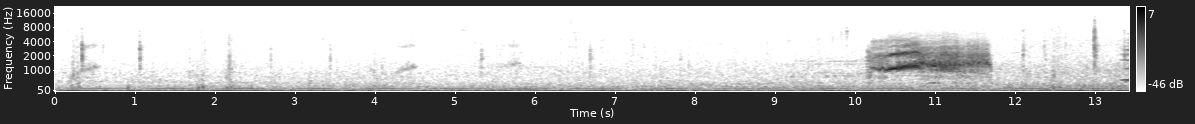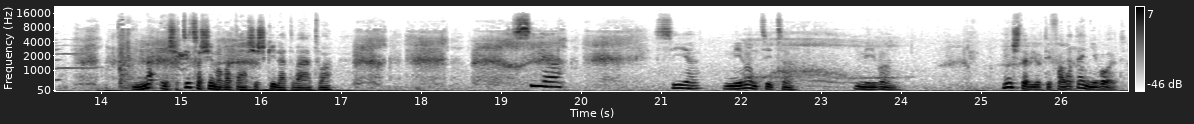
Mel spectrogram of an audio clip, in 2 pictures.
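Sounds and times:
rain starting to fall: 0:00.0 - 0:26.8
speech: 0:14.4 - 0:17.0, 0:21.1 - 0:22.8, 0:23.4 - 0:24.0, 0:25.3 - 0:26.8.

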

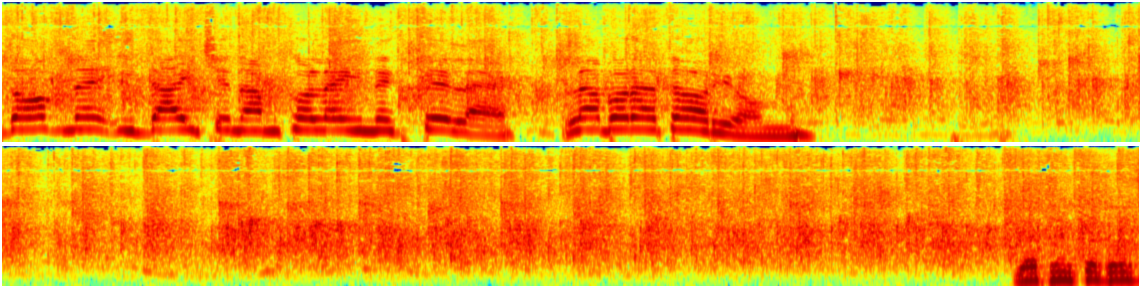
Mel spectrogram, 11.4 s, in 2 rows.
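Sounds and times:
speech: 0:00.0 - 0:04.2, 0:10.8 - 0:11.3
audience applause: 0:00.0 - 0:11.3.

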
